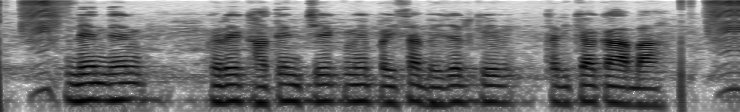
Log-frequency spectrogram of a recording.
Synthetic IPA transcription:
leːnd̪eːn | ɡʱəɾekʰaːt̪ent͡ʃeːkmẽpəɪsabʱeːd͡ʒəlket̪əɾiːkakabaː

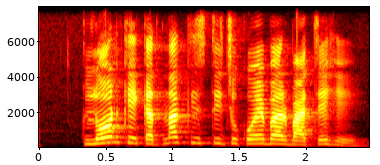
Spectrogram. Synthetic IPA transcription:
kloːnkekɐt̪nakɪst̪it͡ʃʊkoːebɐɾbaːt͡ʃeɦeː

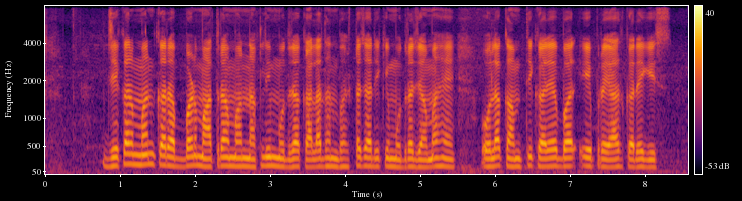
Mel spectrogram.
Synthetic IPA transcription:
d͡ʒeːkəɾmɐnkɐɾɐbːəɽmaːt̪ɾamɐnːɐkʰlimʊd̪ɾakaːlad̪ʱɐnbʱɐʃʈaːt͡ʃaːɾikemʊd̪ɾad͡ʒɐmaɦɛ̃oːlakɐmt̪ikəɾebɐɾeːpɾɐjaːskɐɾeːɡis

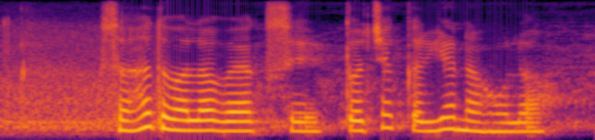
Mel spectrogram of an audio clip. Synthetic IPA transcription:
sɐɦət̪ʋaːlaʋɛːkset̪oːt͡ʃakːəɾijanɐɦoːlaː

